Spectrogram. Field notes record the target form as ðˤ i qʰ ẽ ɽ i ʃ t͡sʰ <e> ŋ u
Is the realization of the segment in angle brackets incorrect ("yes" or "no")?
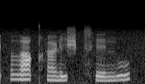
no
